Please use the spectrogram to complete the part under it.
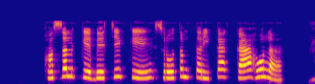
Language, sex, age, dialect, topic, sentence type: Bhojpuri, female, 18-24, Southern / Standard, agriculture, question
